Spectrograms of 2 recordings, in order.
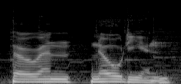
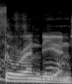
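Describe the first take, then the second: First: The word begins with 'thre' plus a middle o. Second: The word begins with a 'tho' sound. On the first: The speaker calls it right. "I actually I skipped the middle O" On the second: The speaker calls it wrong. "I do it like a tho instead of a the"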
